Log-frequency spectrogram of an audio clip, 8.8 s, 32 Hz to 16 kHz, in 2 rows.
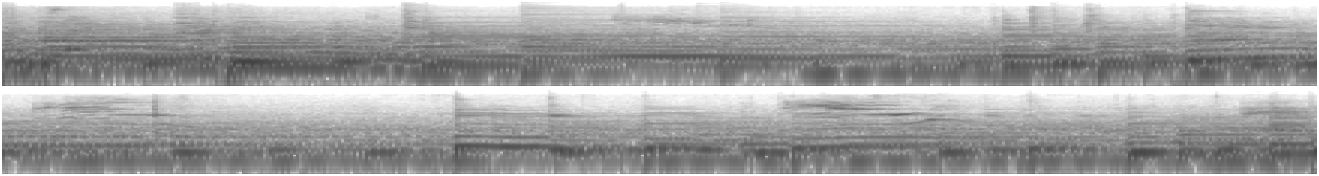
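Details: A Munchkin kitten about 7 weeks old gives thin, rising meows of distress over background music, possibly after getting stuck on a cat tower while its sibling nurses.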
